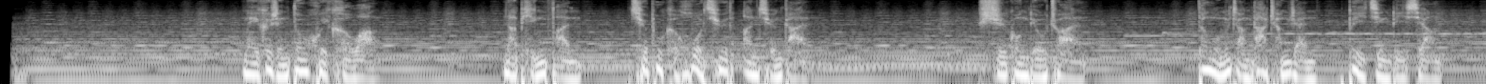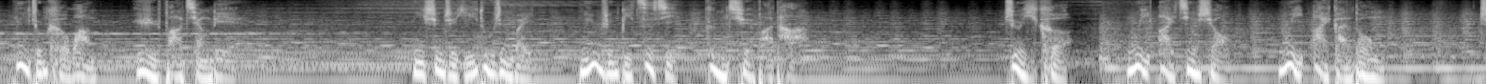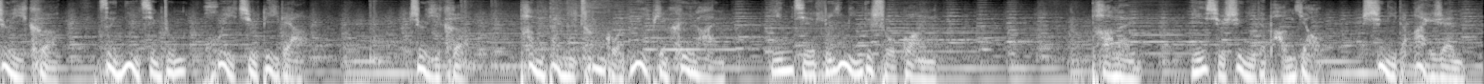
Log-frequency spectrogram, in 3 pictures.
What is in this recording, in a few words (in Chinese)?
微电影 励志篇, 男国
